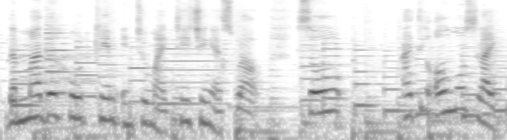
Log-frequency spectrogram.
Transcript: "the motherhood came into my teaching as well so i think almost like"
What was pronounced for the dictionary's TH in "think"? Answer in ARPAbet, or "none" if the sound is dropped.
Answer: T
